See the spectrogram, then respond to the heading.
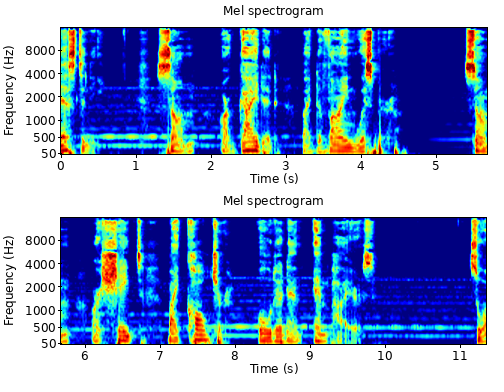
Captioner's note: divine whisper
